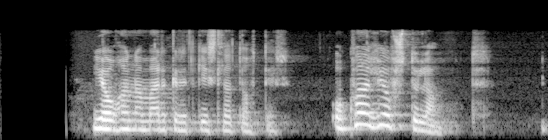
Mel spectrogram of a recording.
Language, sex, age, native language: Icelandic, female, 60-69, Icelandic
